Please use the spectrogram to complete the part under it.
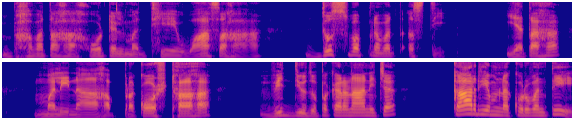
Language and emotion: Sanskrit, angry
